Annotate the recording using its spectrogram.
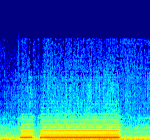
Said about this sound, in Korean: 교차로를 지나면서 차들이 속도를 늦췄다. 누가 뒤에서 짧고 날카롭게 경적을 울렸다.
